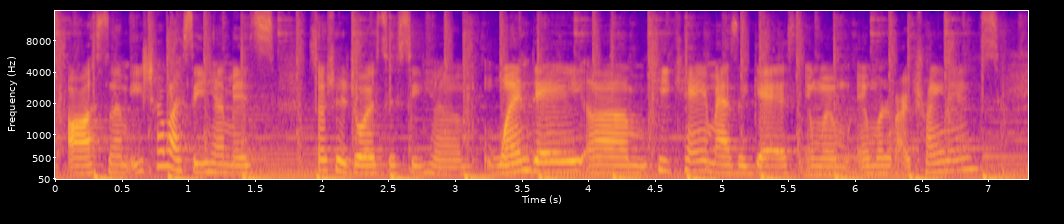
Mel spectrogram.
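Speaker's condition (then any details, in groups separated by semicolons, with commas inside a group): No condition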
